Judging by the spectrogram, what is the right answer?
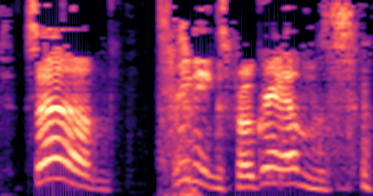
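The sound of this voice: A squeaky, put-on character voice that sounds female sits at a fairly high pitch and moves through very wide pitch swings.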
